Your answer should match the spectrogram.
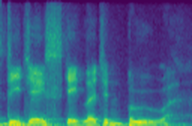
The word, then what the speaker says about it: DJ Skate Legend Boo: How you say it? It's DJ Skate Legend Boo.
